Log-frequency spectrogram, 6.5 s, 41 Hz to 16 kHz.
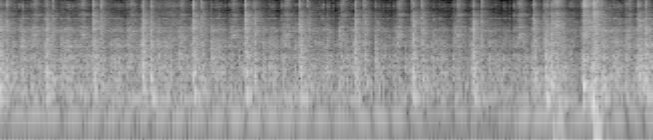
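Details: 1917 hit-miss economy engine with aluminium piston and rod refitted in place of low-compression piston, buzz coil ignition, same speed setting: crisp even clatter about two beats a second, no compression leaking past the rings; runs better.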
